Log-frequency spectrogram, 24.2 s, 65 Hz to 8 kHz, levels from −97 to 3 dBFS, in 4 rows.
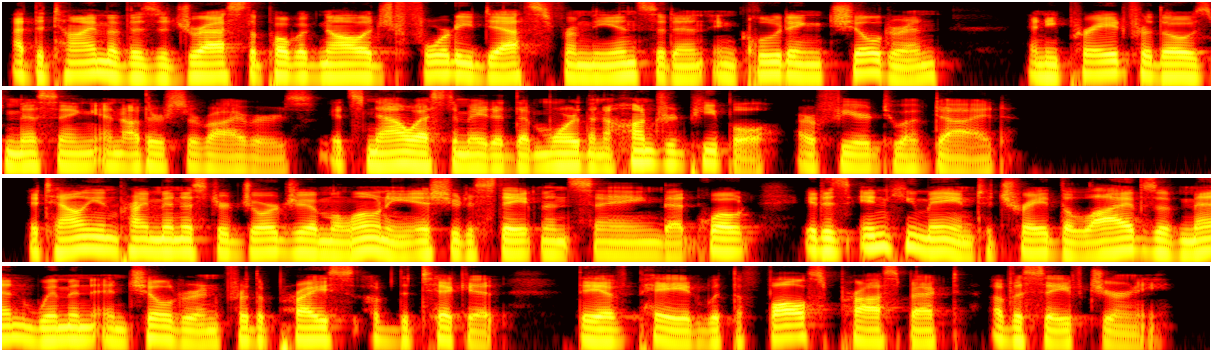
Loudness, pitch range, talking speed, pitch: -19 LUFS, 105-120 Hz, 195 wpm, 115 Hz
